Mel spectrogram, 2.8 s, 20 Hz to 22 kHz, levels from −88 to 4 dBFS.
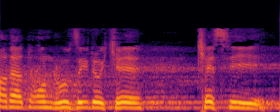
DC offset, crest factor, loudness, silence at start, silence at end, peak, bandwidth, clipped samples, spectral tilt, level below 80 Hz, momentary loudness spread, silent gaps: under 0.1%; 12 dB; -16 LUFS; 0 s; 0 s; -4 dBFS; 8 kHz; under 0.1%; -7 dB/octave; -48 dBFS; 11 LU; none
